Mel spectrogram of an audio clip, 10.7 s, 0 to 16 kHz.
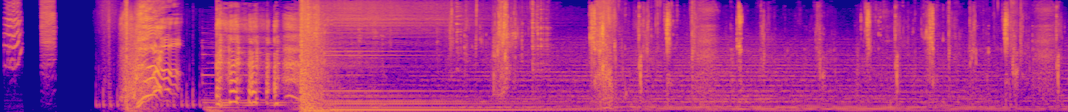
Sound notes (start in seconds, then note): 1.1 grunt; 2.1 nervous chuckle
